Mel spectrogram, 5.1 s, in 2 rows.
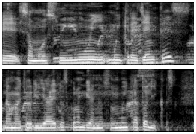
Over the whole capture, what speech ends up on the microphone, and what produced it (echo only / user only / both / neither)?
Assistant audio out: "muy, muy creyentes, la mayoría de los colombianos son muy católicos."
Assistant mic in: both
